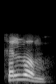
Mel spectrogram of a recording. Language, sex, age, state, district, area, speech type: Tamil, male, 45-60, Tamil Nadu, Cuddalore, rural, conversation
